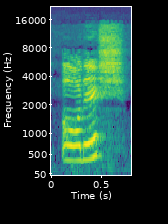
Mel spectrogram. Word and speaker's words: Oddish: How to say it? Odd-ish.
